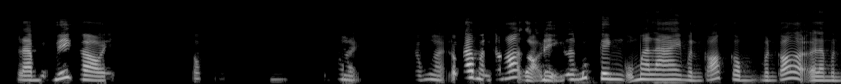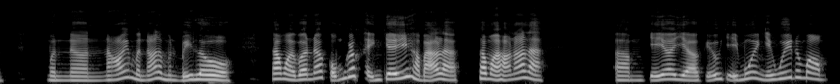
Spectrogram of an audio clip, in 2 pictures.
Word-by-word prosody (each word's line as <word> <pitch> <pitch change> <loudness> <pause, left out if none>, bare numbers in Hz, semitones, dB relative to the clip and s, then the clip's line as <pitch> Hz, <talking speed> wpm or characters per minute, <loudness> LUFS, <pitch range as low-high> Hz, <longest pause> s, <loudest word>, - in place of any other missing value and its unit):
Là 205 0 +1
mình 195 -1 -10
biết 285 +8 +1
rồi. 200 -4 +2 0.9
Đúng, 270 - -12 0.7
ừm, 225 0 -21 0.5
rồi, 215 -4 -8 0.6
đúng 210 +3 -11
rồi, 210 - -5
lúc - - -6
đó 310 +1 +6
mình 235 -7 -4 0.2
có 315 +3 +3
gọi 190 +2 -2
điện 185 -2 -2
lên 230 +1 -3
Booking 255 -5 -1
của - - -7
Malay, 230 0 0
mình 185 -3 -8
có 240 +8 -2
cầm 200 -4 -6
mình 185 -1 -8
có 250 +7 +1
gọi 265 -4 -2
gọi - - -2
là 185 - -1
mình 180 -1 -7 0.4
mình, 190 -2 -4
ờ, 185 -1 0
nói 205 - -1
mình 230 -9 -2
nói 235 +6 +1
là 285 - +1
mình 210 -6 -4
bị 190 +4 +1
lừa, 220 -4 +6 0.4
xong 255 0 +5
rồi 225 -4 +3
bên 230 +2 +3
đó 290 +3 +2
cũng 255 -2 -1
rất 370 +3 +2
thiện 200 +2 -2
chí, 250 +7 +5
họ 350 - +2
bảo 230 - +4
là 220 -4 +3 0.2
xong 265 -1 +5
rồi 210 -3 +6
họ 205 0 +3
nói 290 +4 +3
là 230 -8 +2 0.7
"Ờm, 195 -1 -4
chị 195 +2 0
ơi 235 0 +2
giờ, 200 -3 +2
kiểu, 215 +6 -2
chị 200 -5 -3
muốn 255 +7 -2
em 270 -5 -4
giải 205 - -1
quyết 275 +7 -1
đúng 315 -2 -3
hông? 245 -6 0
225 Hz, 230 wpm, -23 LUFS, 195-250 Hz, 0.9 s, đó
